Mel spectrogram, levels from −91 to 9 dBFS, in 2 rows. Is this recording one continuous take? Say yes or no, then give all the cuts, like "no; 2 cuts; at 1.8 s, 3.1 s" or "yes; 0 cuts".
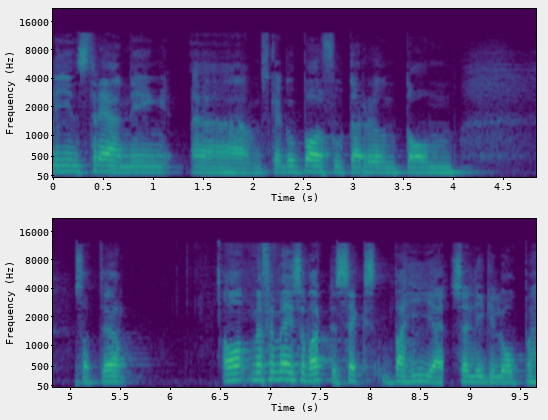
no; 2 cuts; at 5.1 s, 8.7 s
